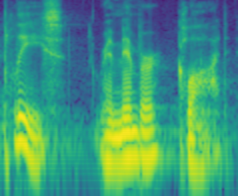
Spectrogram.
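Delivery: gently asking the church to pray for her husband; soft loving plea. Retold or imitated. Wife softly asking the church to pray for Claude, tender. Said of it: "with all the love and respect".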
